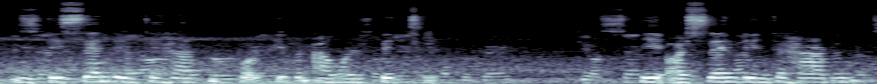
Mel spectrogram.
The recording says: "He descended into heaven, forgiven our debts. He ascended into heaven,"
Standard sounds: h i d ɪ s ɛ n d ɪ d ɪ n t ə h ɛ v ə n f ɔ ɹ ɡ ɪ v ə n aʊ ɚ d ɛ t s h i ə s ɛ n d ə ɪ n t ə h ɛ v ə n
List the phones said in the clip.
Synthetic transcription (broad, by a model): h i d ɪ s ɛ n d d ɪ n t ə h ɛ v ə n p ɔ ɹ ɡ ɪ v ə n aʊ ɚ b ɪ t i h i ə s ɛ n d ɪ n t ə h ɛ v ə n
